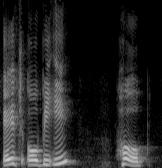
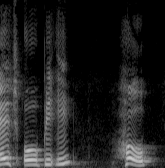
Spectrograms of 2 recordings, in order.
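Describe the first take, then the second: No difference in how they are said.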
